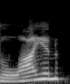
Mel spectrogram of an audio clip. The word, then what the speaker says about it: Lyon: It, as far as I know, and the way that they announced it on the broadcast, it is Lyon Richardson. Lyon. L Y O N for those keeping score at home. – There you go, Lyon Richardson.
